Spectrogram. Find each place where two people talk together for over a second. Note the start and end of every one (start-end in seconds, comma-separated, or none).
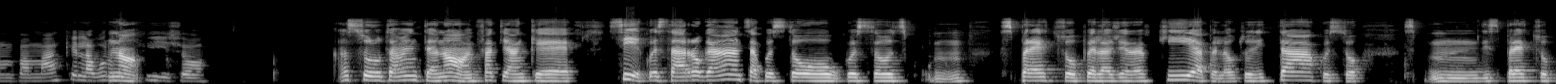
none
